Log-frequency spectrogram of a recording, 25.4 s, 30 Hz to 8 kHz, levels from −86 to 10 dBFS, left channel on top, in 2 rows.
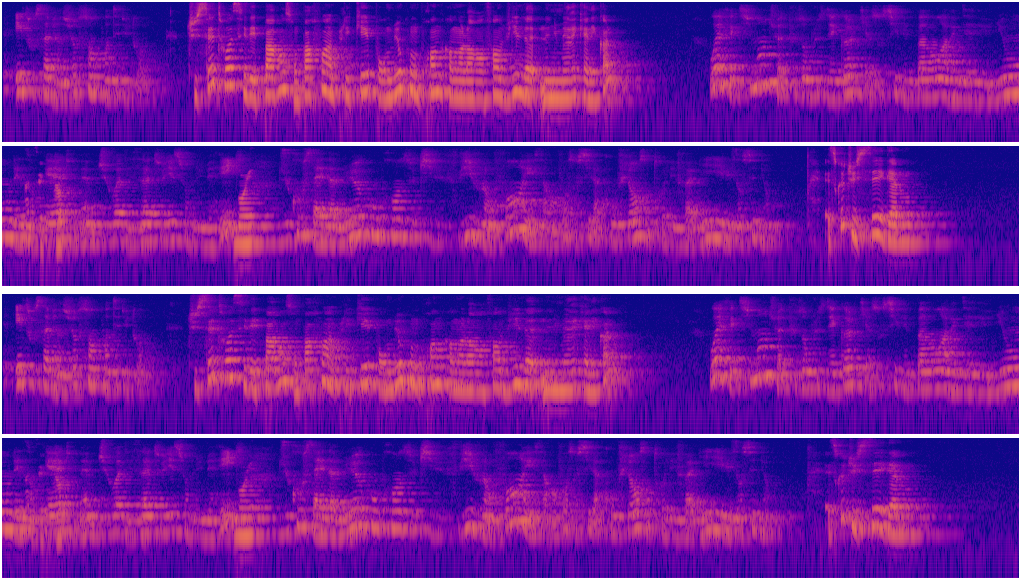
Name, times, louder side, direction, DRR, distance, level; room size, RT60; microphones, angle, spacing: voice 1, 0.0-1.8 8.8-22.3, left 1 dB, ahead, -4 dB, 1.1 m, -38 dB
voice 2, 2.3-7.7 13.4-13.5 15.6-15.9 22.8-24.1, left 3 dB, 65° left, 7 dB, 0.5 m, -31 dB
8.7 x 3.3 x 3.7 m, 1.1 s
head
